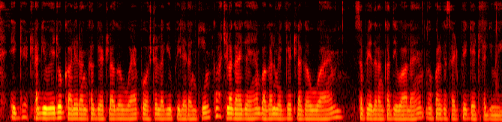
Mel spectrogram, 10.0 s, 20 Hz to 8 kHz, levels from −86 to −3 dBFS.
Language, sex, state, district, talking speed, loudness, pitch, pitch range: Hindi, male, West Bengal, Malda, 245 wpm, -37 LUFS, 110 Hz, 105-120 Hz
